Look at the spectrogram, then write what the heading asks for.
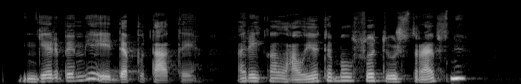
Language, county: Lithuanian, Utena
